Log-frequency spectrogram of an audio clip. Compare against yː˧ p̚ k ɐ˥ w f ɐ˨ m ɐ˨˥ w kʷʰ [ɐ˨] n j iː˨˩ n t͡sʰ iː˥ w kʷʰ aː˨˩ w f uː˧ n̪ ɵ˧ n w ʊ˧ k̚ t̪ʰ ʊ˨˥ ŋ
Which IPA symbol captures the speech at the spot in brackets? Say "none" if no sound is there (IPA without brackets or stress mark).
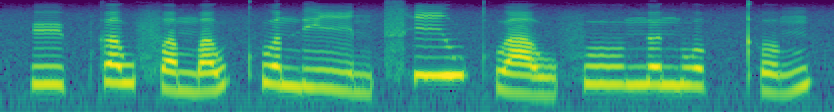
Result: ɐ˨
